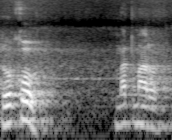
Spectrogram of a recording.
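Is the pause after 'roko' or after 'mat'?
after roko. The pause comes after 'roko', meaning don't hit.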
